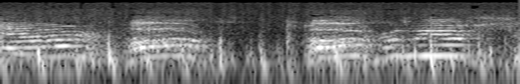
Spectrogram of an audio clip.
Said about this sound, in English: horses. That's right. Tonto, hear them, too. They come this way.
